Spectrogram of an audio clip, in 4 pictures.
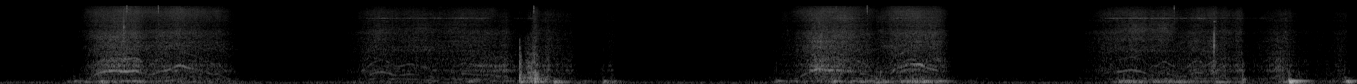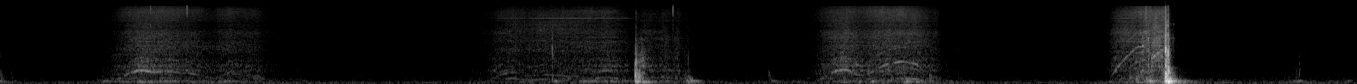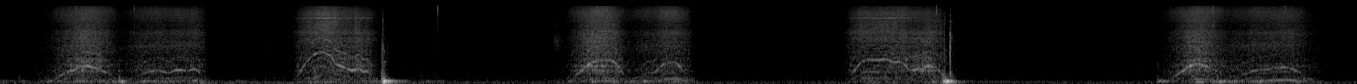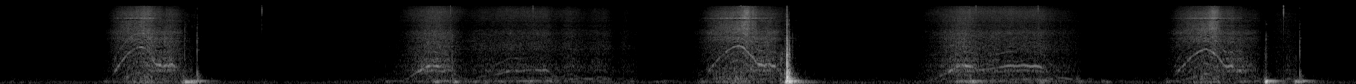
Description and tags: Miscjdr Car Seatbelt Pull out and recoil
Honda Fit Seatbelt Movement
Seatbelt, Safety, Buckle, Automobile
